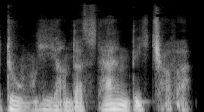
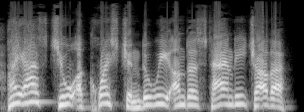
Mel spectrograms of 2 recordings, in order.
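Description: First: Quiet menace. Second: Much higher, louder demanding yell; furious shout. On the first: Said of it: "her expression twisted with menace". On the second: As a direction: scream the question at him. Sister demands an answer again. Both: Acted.

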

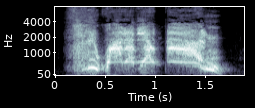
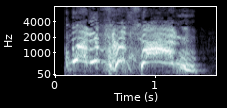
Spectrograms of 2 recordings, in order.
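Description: First: High shrieking scream, slow; hysterical scream. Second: High drawn-out shriek, slow; hysterical scream. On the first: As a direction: scream it in horror. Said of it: "she cried out from the darkness". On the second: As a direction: shriek the words in terror. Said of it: "Violet screamed again". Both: Acted.

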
